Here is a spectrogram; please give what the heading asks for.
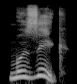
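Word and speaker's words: musique: We start with that tricky ooh sound we practiced at the very beginning. Moo. Then we have seek. And what was our rule for that final e with no accent? It's silent. So the whole word is simply muzzik.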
